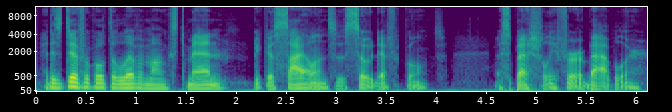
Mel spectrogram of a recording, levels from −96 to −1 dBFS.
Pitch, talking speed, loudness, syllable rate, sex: 105 Hz, 155 wpm, -22 LUFS, 5.6 syllables/s, male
